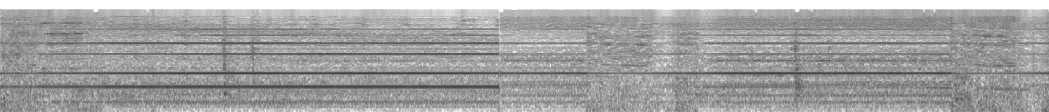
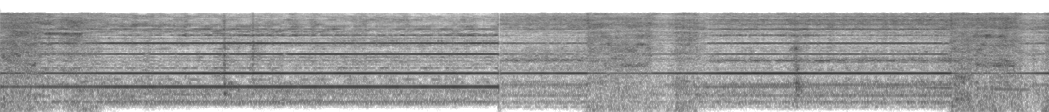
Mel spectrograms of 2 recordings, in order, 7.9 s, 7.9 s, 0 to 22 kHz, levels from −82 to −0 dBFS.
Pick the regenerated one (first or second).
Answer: second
